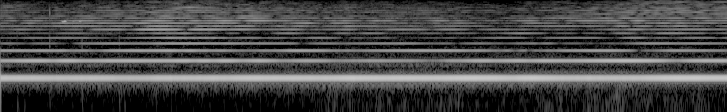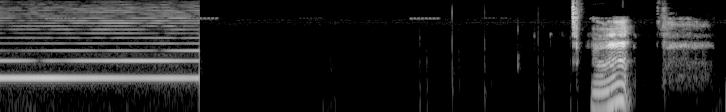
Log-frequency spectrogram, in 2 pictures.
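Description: A civil defense siren in the Roblox game Greenville wails as a steady, loud, sustained tone for about nine seconds, then cuts off into near silence before a few brief, close, rustling sounds.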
